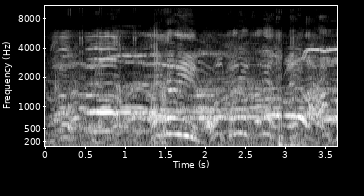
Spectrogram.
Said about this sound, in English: In the occupied West Bank, crowds celebrated the reciprocal release of Palestinian prisoners from Israeli prison.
